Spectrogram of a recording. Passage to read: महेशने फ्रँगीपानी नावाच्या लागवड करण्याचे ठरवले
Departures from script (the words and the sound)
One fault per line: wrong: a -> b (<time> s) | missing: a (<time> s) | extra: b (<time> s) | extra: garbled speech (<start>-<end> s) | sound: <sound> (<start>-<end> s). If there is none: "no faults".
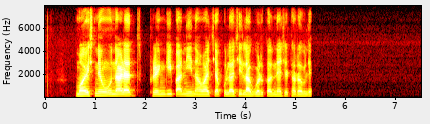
extra: उन्हाळ्यात (1.1 s)
extra: फुलाची (3.6 s)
